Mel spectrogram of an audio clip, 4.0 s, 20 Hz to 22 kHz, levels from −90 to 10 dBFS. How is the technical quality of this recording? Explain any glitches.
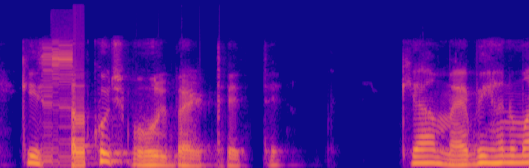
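The speech has two audible faults, both in the first two seconds, over an Opus-style call path whose top end stops near 8 kHz.

From 0.33 to 0.64 s, robotic sound from repeated short buffers: a rigid 100 Hz metallic buzz, likely from one 10 ms buffer looped while new audio was late.

From 1.01 to 1.99 s, repeated stalls (stutter): the jitter buffer kept running dry and the last sound was stretched, about a third of that span, with gaps up to 0.13 s and no audio lost.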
